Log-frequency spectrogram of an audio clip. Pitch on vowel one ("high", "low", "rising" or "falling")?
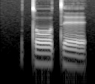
low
